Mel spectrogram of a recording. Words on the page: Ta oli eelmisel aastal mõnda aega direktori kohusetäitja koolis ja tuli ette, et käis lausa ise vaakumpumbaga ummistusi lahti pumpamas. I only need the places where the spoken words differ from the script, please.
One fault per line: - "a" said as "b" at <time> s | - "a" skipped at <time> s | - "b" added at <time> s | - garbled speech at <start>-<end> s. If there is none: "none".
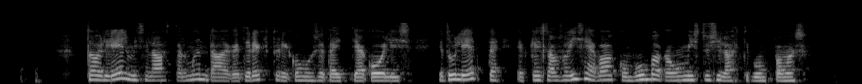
none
